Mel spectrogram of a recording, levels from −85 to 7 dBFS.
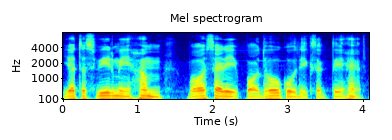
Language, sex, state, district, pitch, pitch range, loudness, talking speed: Hindi, male, Assam, Kamrup Metropolitan, 110 Hz, 100-115 Hz, -17 LUFS, 145 wpm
